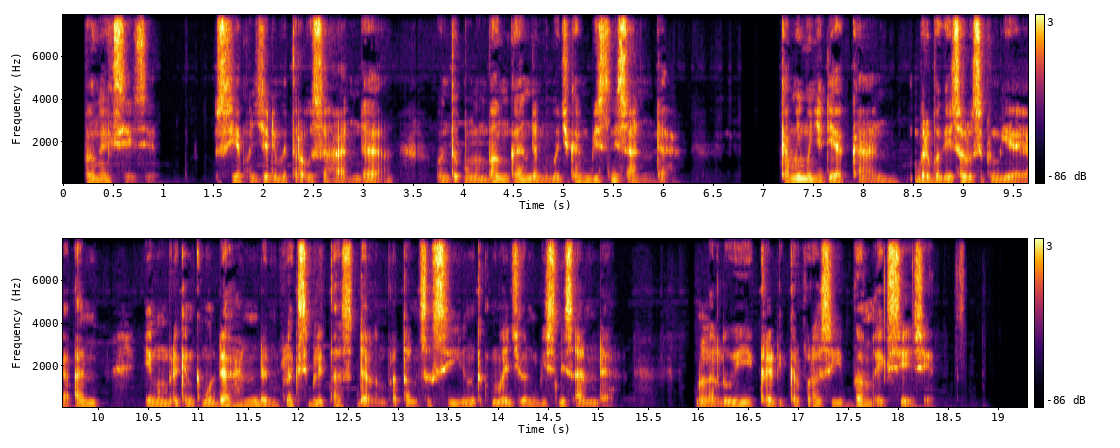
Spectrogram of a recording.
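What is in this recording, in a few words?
Voiceover casual Indonesian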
